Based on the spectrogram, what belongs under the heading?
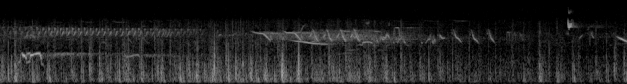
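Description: A stork gives a fast, dry rattle of wooden clicks that runs almost without pause, while thin high whistles and chirps from other birds sound over it.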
